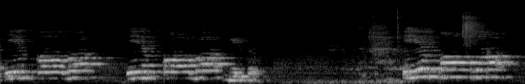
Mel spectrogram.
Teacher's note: Cara bacanya, pantulannya kecil aja ya, ngalir aja. · Di sana ada hukum bacaan qalqalah sughra. Karena ada huruf qalqalah yang sukunnya asli, bukan karena disukunkan, yaitu huruf qaf.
